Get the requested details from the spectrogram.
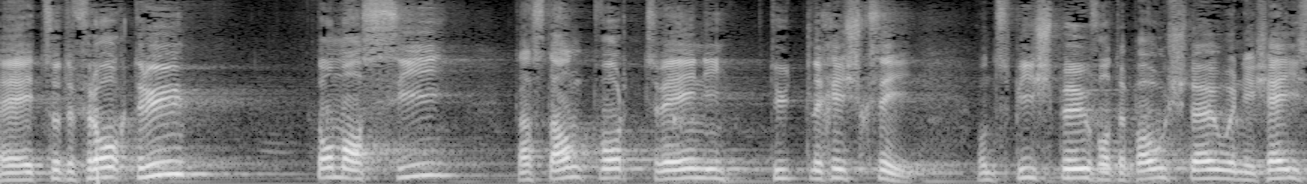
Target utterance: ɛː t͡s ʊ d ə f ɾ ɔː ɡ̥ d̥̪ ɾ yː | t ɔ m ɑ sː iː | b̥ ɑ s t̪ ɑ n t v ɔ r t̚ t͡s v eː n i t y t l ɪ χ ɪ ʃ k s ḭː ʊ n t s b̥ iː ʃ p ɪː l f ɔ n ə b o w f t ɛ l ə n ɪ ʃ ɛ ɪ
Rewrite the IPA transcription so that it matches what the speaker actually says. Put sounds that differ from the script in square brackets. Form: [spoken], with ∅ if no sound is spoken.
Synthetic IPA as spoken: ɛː t͡s ʊ d ə f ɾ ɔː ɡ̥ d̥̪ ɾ yː | t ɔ m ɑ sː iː | [d̥] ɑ s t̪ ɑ n t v ɔ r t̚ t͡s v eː n i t y t l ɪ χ ɪ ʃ k s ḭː ʊ n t s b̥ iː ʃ p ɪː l f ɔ [d] ə b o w [ʃ] t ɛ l ə n ɪ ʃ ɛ ɪ

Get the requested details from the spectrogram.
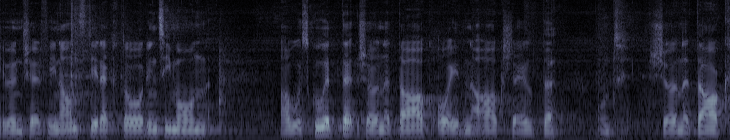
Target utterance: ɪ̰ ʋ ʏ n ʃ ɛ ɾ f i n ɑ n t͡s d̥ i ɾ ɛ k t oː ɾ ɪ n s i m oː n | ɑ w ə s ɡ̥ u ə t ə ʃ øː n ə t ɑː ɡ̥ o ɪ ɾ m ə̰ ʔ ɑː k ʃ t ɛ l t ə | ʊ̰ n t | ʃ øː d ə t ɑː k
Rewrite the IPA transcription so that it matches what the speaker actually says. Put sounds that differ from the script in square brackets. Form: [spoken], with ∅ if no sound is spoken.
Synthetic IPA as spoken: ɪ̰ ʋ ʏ n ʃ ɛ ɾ f i n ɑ n t͡s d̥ i ɾ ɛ k t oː ɾ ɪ n s i m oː n | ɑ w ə s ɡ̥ u ə t ə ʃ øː n ə t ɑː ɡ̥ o ɪ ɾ [n] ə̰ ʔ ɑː k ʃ t ɛ l t ə | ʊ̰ n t | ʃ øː [n] ə t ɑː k

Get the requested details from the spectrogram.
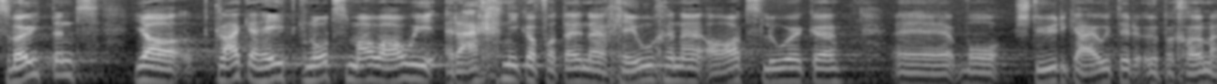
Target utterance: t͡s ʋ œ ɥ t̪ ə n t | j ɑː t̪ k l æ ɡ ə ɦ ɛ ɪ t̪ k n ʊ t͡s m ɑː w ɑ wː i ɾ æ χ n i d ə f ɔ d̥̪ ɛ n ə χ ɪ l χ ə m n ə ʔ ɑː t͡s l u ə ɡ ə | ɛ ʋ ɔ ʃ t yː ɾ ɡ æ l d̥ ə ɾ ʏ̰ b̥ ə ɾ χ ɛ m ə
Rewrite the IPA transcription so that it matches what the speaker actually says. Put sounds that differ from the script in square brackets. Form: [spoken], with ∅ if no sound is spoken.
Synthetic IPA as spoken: t͡s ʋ œ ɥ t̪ ə n [s] | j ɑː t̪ k l æ ɡ ə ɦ ɛ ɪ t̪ k n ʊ t͡s m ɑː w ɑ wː i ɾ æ χ n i [ɡ] ə f ɔ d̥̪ ɛ n ə χ ɪ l χ ə [∅] n ə ʔ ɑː t͡s l u ə ɡ ə | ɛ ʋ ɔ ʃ t yː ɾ ɡ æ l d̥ ə ɾ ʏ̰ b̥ ə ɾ χ [œ] m ə

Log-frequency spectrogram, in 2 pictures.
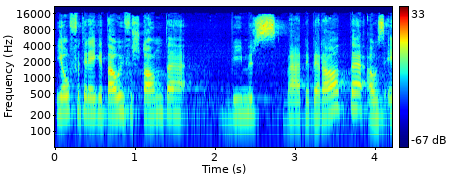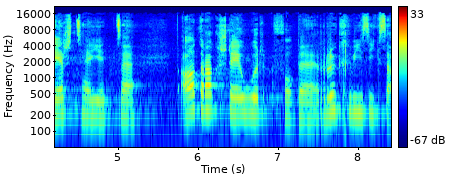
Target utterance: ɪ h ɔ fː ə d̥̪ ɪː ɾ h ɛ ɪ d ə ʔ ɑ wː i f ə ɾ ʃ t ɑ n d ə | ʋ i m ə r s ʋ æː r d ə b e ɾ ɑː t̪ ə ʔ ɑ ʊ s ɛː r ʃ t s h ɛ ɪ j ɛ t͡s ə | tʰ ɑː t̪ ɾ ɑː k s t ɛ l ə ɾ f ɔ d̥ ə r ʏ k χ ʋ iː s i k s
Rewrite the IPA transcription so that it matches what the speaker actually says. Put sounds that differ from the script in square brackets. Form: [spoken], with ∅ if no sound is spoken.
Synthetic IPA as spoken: ɪ h ɔ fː ə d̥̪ ɪː ɾ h ɛ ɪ [ɡ] ə [t] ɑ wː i f ə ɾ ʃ t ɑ n d ə | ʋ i m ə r s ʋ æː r d ə b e ɾ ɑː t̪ ə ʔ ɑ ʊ s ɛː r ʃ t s h ɛ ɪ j ɛ t͡s ə | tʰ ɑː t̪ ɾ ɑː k [ʃ] t ɛ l ə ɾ f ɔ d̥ ə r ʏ k χ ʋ iː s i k s

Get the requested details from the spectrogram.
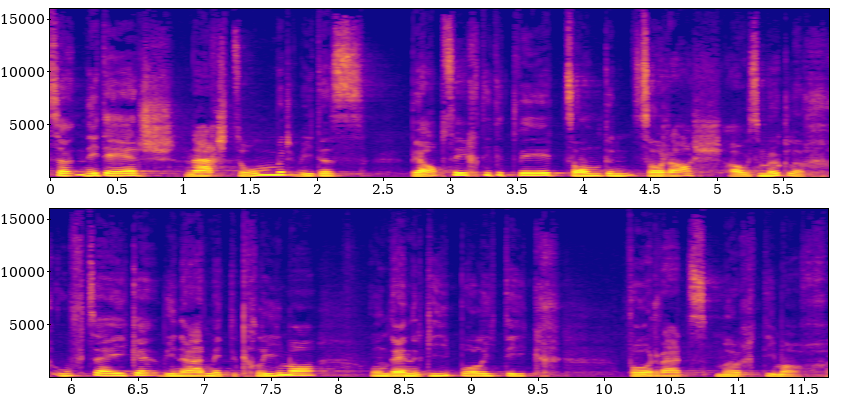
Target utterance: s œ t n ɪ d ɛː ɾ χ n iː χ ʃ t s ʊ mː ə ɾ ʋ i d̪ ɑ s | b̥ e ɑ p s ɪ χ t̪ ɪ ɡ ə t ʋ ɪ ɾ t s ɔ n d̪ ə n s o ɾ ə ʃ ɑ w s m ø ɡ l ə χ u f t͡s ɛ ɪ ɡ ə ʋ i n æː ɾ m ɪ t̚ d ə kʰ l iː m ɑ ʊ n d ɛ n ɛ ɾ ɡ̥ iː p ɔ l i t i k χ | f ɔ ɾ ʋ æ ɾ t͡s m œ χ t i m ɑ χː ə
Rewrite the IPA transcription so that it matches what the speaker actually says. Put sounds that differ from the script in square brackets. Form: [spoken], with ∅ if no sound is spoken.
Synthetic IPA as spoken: s œ t n ɪ d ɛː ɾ [ʃ] n [æː] χ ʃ t s ʊ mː ə ɾ ʋ i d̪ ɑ s | b̥ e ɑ p s ɪ χ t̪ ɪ ɡ ə t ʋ ɪ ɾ t s ɔ n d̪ ə n s o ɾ [ɑ] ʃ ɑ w s m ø ɡ l ə χ u f t͡s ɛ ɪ ɡ ə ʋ i n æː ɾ m ɪ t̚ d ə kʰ l iː m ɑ ʊ n d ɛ n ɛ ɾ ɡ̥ iː p ɔ l i t i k χ | f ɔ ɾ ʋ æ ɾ t͡s m œ χ t i m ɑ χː ə

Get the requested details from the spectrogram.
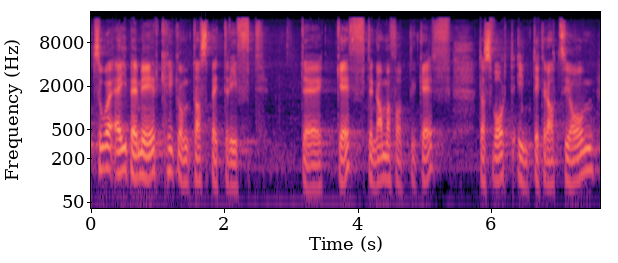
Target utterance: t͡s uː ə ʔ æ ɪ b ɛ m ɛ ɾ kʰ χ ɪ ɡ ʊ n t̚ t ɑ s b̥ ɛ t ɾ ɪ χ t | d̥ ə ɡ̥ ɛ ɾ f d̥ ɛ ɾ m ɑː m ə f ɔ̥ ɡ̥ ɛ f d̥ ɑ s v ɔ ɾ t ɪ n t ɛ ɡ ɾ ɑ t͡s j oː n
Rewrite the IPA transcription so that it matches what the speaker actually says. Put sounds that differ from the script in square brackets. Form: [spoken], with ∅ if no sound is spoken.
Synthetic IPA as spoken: t͡s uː ə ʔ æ ɪ b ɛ m ɛ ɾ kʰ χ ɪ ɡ ʊ n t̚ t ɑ s b̥ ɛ t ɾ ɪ [f] t | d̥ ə ɡ̥ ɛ [∅] f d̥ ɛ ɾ [n] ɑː m ə f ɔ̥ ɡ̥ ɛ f d̥ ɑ s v ɔ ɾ t ɪ n t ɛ ɡ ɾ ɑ t͡s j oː n

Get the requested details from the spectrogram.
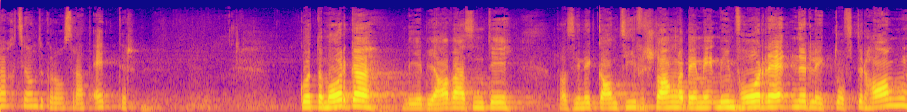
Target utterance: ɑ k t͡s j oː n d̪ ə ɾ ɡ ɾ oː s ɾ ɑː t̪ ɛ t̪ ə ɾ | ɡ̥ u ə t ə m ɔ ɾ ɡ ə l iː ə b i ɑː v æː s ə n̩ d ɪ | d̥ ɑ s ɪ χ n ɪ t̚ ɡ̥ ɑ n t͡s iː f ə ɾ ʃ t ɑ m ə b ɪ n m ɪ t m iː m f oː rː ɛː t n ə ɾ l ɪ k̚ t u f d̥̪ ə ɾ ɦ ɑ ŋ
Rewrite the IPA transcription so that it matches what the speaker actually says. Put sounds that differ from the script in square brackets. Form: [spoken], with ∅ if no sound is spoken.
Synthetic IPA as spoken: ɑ k t͡s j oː n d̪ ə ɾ ɡ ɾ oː s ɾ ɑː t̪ ɛ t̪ ə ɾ | ɡ̥ u ə t ə m ɔ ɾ ɡ ə l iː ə b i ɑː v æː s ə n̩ d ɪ | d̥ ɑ s ɪ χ n ɪ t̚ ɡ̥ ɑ n t͡s iː f ə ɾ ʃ t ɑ [ŋ] ə b ɪ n m ɪ t m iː m f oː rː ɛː t n ə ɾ l ɪ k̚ t [ʊ] f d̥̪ ə ɾ ɦ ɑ ŋ

